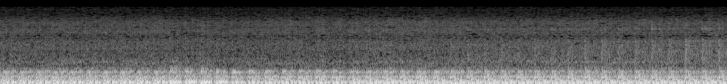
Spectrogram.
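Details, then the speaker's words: 2007 Chevy Silverado 2500HD 6.6 Duramax LMM diesel at idle, injectors killed one at a time via Tech 2: heavy, deep uneven knock that barely changes per cylinder, not typical of an injector; number 7 weakest; valve train problem suspected. "Knock's pretty good when number 5 is disabled. That's number 7. Disable number 7 again. Hardly any change."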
